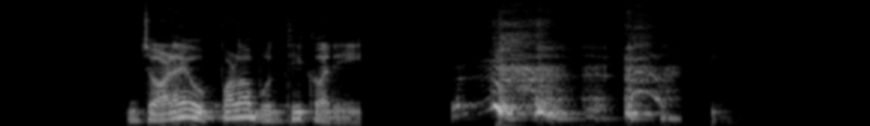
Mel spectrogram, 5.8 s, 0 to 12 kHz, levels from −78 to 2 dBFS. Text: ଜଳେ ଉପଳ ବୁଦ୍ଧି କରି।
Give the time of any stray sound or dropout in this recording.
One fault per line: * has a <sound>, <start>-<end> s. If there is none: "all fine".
* has a cough, 3.0-4.5 s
